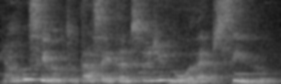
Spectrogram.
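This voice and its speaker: A woman's voice: fairly high pitch, sing-song, rapid-fire, mellow, far from the mic. A young woman pranking her boyfriend in a casual vlog, teasing him and laughing often. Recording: very echoey room with music behind.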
